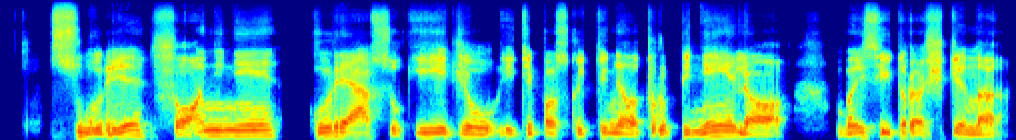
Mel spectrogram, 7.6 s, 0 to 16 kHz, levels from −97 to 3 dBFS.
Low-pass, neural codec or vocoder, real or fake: 14.4 kHz; codec, 44.1 kHz, 2.6 kbps, SNAC; fake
